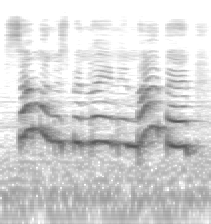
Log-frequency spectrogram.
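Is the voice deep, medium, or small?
small. It is said in a little wee voice.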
